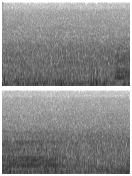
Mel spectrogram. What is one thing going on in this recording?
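Traffic rumbles steadily nearby outdoors.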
